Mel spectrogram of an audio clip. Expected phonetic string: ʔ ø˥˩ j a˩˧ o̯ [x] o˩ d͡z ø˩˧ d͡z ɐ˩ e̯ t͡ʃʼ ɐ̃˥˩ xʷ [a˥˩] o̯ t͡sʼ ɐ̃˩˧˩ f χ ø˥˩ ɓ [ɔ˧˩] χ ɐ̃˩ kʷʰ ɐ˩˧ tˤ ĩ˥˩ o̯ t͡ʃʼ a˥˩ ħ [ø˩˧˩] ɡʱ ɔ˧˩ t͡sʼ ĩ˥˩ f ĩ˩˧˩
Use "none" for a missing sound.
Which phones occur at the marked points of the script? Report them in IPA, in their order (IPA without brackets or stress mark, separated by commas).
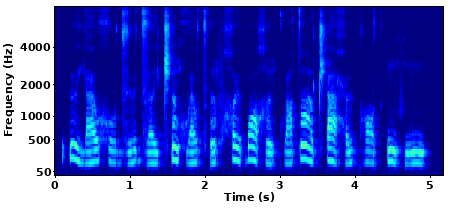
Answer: x, a˩˧, ɔ˥˩, ø˩˧˩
